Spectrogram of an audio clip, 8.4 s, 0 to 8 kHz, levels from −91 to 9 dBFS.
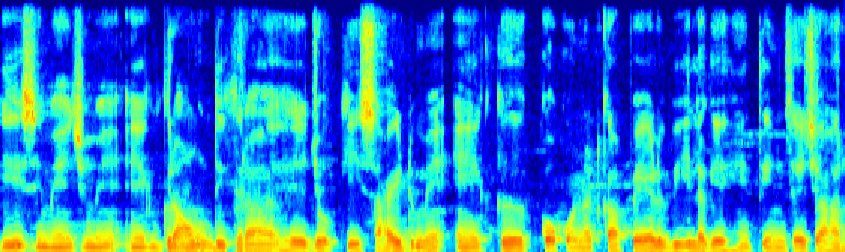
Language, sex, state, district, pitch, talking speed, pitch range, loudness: Hindi, male, Jharkhand, Jamtara, 105 Hz, 155 wpm, 100-110 Hz, -18 LUFS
